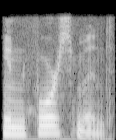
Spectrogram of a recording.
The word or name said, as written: enforcement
